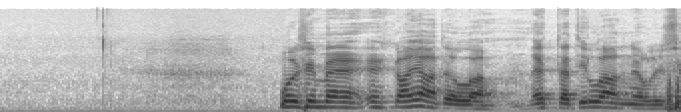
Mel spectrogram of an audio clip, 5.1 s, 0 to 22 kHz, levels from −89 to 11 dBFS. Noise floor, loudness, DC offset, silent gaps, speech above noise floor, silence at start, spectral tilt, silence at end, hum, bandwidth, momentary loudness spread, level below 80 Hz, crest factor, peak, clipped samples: -43 dBFS; -14 LUFS; under 0.1%; none; 30 dB; 1.25 s; -6 dB/octave; 0 s; none; 16 kHz; 24 LU; -44 dBFS; 16 dB; 0 dBFS; under 0.1%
